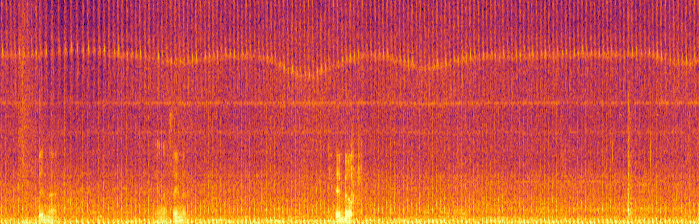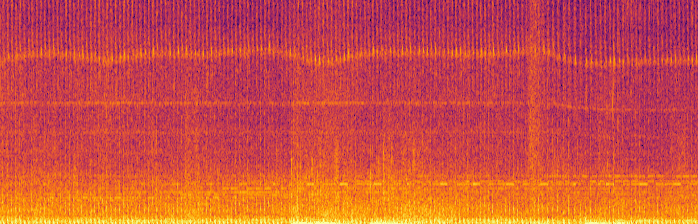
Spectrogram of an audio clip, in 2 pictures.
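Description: A helicopter's rotor chops steadily overhead.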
